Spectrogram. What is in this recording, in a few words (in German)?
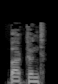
"backend", German; adjectives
